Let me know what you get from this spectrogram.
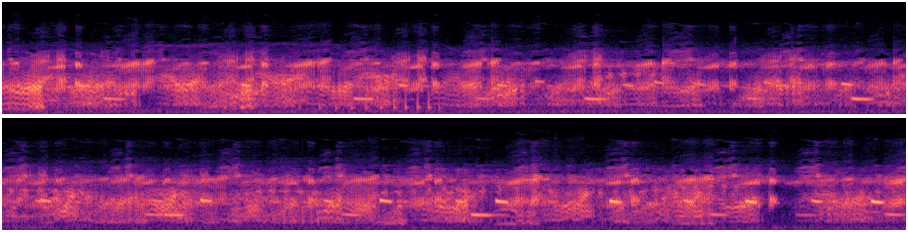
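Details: Many frogs croak together in a dense, continuous chorus, overlapping rasping pulses and short rising notes packed between about one and three thousand cycles, with no pauses and no other sounds.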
